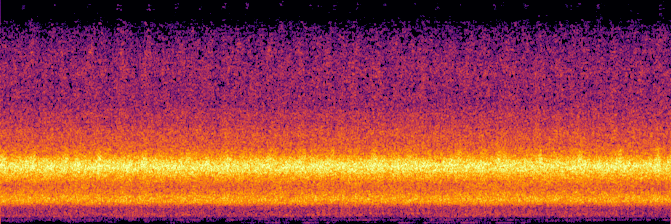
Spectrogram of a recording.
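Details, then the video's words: Frogs chorusing on a quiet countryside night: a dense, unbroken wash of overlapping croaking trills, steady throughout, with no pauses and no other clear sounds. "고요한 시골 밤에 개구리 합창 소리"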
